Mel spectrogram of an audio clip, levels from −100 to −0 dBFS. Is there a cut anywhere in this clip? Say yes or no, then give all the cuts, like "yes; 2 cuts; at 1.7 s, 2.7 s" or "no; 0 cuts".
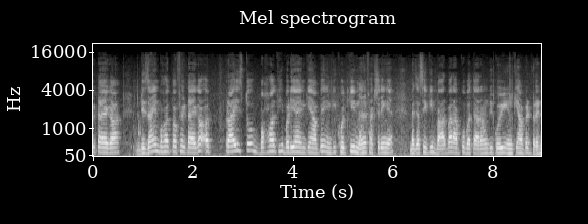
no; 0 cuts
